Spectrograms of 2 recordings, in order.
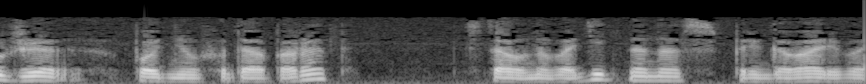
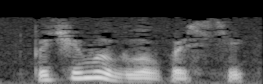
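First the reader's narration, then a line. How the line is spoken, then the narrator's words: Soft objection. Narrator (Russian): мягко возразила Лена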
